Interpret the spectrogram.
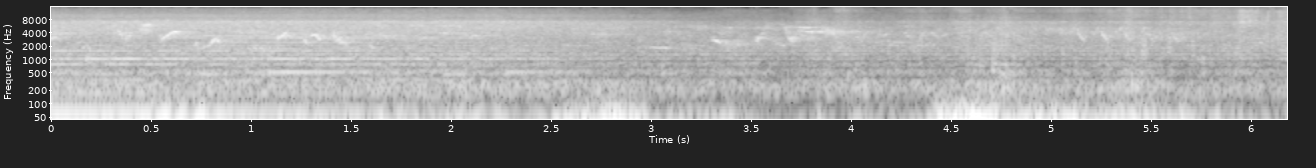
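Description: Songbirds chirping in a summer meadow: short rising calls keep coming throughout. There are bursts of low rumble near the start and again about four and a half seconds in.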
